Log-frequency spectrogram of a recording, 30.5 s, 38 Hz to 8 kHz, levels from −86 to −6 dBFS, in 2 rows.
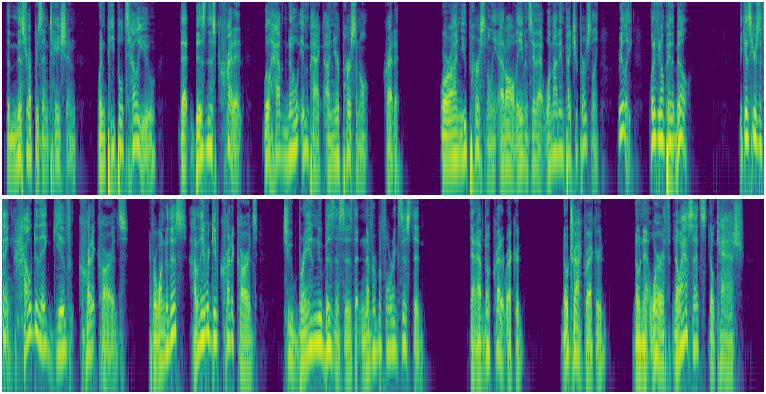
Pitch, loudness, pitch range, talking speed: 110 Hz, -19 LUFS, 85-140 Hz, 165 wpm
